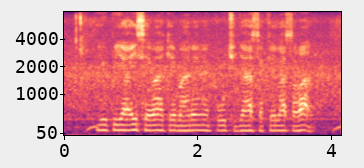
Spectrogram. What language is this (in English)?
Bhojpuri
